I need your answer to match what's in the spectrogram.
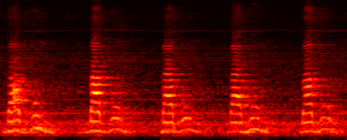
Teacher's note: the first syllable is unstressed, while the second syllable is stressed, followed by unstressed, stressed, unstressed, stressed. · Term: iambic pentameter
